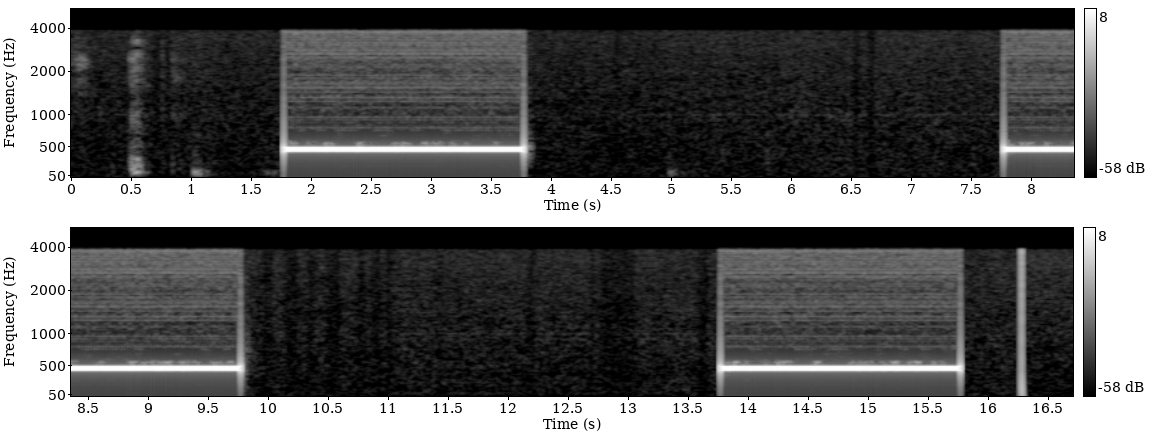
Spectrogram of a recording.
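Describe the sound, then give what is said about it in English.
A phone line's ringback tone sounds three times during a call placed on live radio, each steady electronic burr lasting about two seconds, with roughly four-second silent gaps between rings, clear and moderately loud. “Oh, it's ringing. Hope you can hear that.”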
